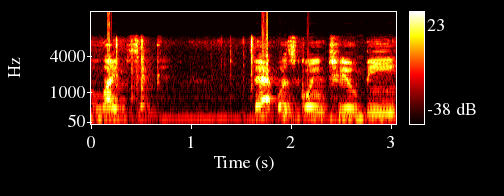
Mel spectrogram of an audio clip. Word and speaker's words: Leipzig: the Battle of leig let me spell that for you l e i p zi G lipzig the Battle of lipsig that was going to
